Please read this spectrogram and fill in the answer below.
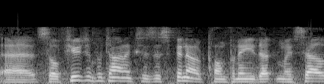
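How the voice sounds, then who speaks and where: A man with an Irish accent speaks at a medium pitch. Noticeable background noise runs under his voice. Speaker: tech company founder. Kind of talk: conference pitch presentation.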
